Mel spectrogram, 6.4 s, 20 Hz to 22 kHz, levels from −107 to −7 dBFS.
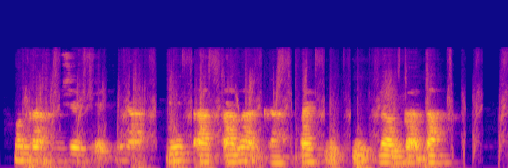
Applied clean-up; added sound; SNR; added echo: neural separator model SepFormer DNS4.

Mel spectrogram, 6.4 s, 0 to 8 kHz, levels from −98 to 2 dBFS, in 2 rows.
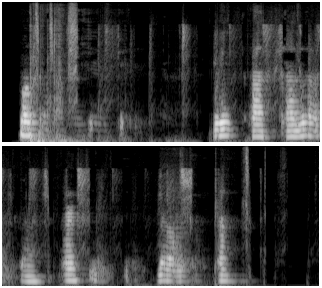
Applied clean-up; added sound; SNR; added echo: neural mask model DeepFilterNet 3.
